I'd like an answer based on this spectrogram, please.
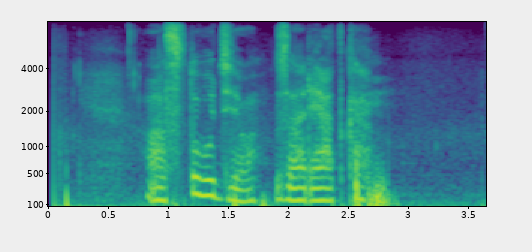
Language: Russian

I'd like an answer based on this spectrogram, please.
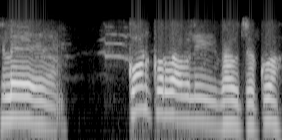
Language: Odia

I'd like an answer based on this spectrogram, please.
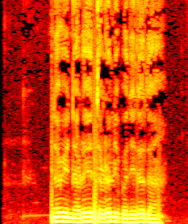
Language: Pashto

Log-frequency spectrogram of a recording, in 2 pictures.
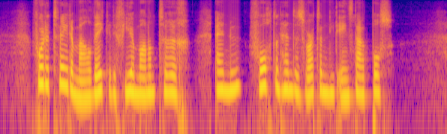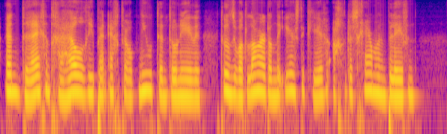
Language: Dutch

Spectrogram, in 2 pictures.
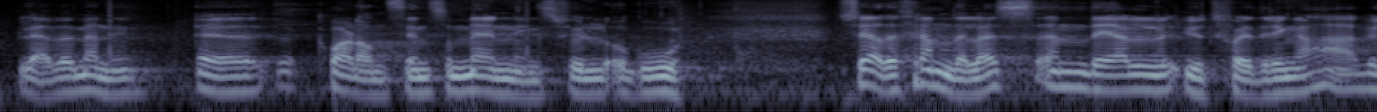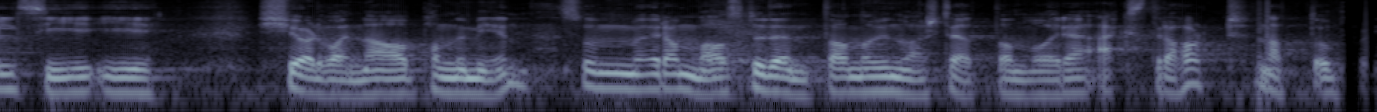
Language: Norwegian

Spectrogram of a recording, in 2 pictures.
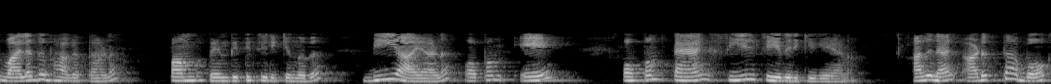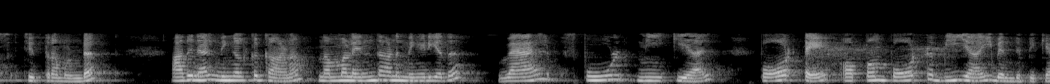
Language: Malayalam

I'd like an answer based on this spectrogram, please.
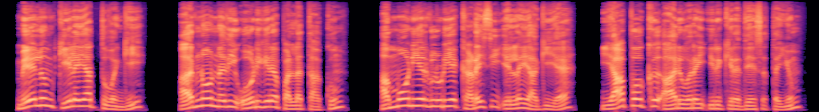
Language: Tamil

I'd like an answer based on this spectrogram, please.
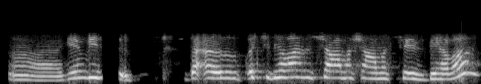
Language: Kashmiri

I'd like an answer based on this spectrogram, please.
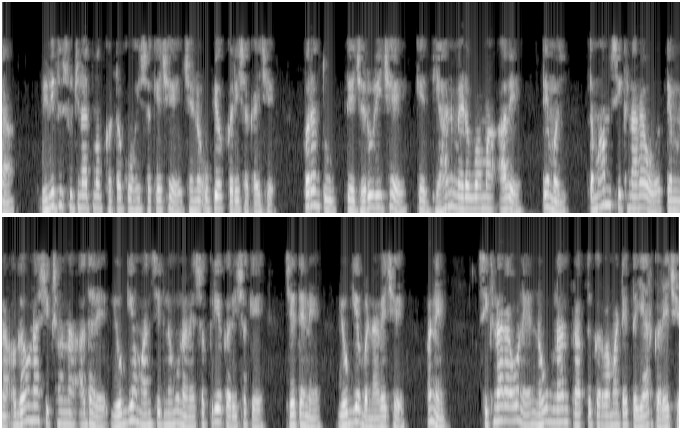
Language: Gujarati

